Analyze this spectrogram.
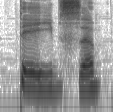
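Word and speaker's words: Toews: L'ha scritto Miriam Taves, te lo pronuncio così perché è scritto Toevs, però si legge Taves in modo un po' insolito, pubblicato dalla Marcos y Marcos.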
